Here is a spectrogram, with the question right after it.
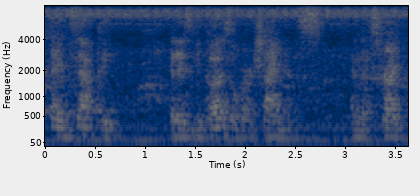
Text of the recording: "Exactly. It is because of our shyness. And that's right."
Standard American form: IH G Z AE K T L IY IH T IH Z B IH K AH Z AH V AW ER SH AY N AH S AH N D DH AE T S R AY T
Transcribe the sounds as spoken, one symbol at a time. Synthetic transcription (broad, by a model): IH G Z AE K T L IY IH T IH Z B IH K AH Z AH V AW ER SH AY N AH S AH N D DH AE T S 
